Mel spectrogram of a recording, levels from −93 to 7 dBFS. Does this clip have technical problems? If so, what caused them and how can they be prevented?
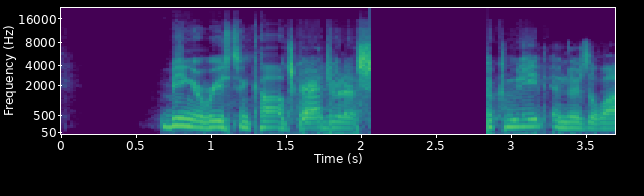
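Yes. A short stall from a late packet at 1.09 to 1.14 s holds the sound about 30 ms while the emptied jitter buffer waits, then resumes without loss. A larger jitter buffer margin prevents it.

Short concealed packet loss at 1.28 to 1.32 s drops about 20 ms, which is bridged by continuing the preceding sound, leaving a brief smear. Forward error correction or redundant packets would prevent it.

A burst of packet loss at 1.36 to 1.45 s removes about 60 ms, concealed as a fading extension before audio resumes further on. Steadier network routing and in-band FEC prevent it.

A call bitrate drop from 1.49 s to the end takes the encoder from 48 to 8 kbps, narrowing bandwidth from 20 kHz to 8 kHz, with the lowest rate held for 1.58 s. The sound turns coarse and muffled. Reserving more bandwidth or using less aggressive rate adaptation prevents it.

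An audio dropout to silence from 2.05 to 2.82 s leaves about 0.77 s of digital silence with no room tone. It was likely caused by a lost input device or link. Secure connections and input monitoring prevent it.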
